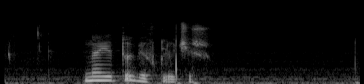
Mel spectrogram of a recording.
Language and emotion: Russian, neutral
